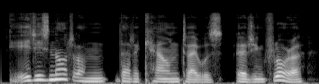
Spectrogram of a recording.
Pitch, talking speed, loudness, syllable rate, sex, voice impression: 145 Hz, 190 wpm, -16 LUFS, 4.7 syllables/s, male, masculine, adult-like, slightly relaxed, slightly hard, muffled, raspy, cool, sincere, calm, friendly, wild, lively, kind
